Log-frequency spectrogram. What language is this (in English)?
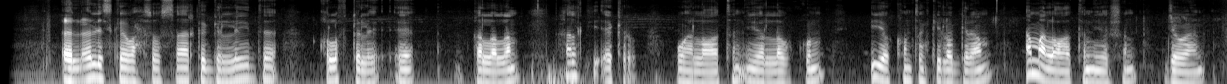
Somali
